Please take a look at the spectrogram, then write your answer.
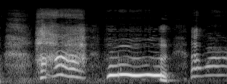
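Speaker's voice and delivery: high, loud whooping; high mock hollering; mock party shouting. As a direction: imitate a noisy party with shrieks and hoots. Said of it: "like, uh, shouting each other".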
